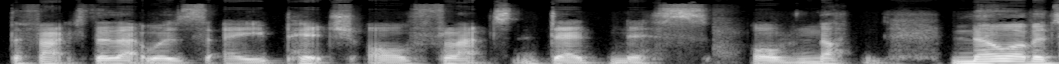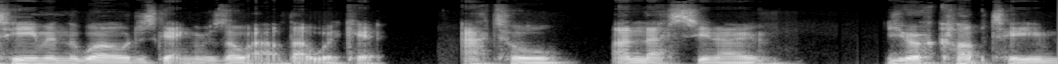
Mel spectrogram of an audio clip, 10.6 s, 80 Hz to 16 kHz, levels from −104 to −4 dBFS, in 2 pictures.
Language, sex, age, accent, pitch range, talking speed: English, male, 20-39, British, 90-105 Hz, 200 wpm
